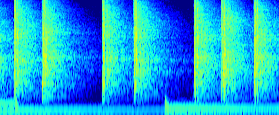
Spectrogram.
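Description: Background music with a sharp, clap-like percussion beat over low sustained bass notes that shift pitch about a second in.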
